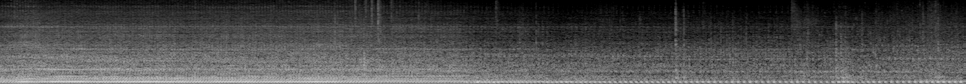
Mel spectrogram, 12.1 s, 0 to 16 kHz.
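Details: Barn-find Kawasaki Bayou 220 ATV on test drive after repairs (filthy carburetor cleaned, new battery, oil and air filters, rear right wheel bearing and seal): steady single-cylinder putter settling into even beat as it rolls off, no knocks or rattles; running really good.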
